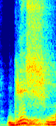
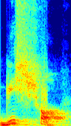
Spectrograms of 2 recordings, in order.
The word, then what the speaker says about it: গ্রীষ্ম: স যে ধ্বনিটা, সেটার এই ধ্বনিটার উচ্চারণটা দ্বিত্ব হয়ে যাবে, অর্থাৎ এটা ডাবল হয়ে যাবে। গ্রীষ্ম না হয়ে যাবে গ্রীষ্ম।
